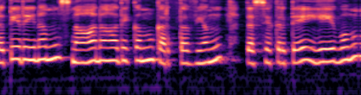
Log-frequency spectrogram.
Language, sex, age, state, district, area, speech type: Sanskrit, female, 18-30, Karnataka, Chikkamagaluru, rural, spontaneous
